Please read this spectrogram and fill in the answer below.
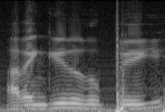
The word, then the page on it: Pui: (lo) Pui; Prononcer "(lou) Puÿ, Putch"; puï; graphie alibertine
